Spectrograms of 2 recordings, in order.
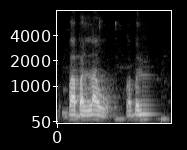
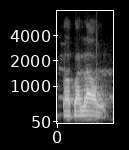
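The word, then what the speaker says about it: Babalawo: We talked a bit about Nimrod, and I said the name Babalau. I mispronounced it. Yes, on purpose. But I think the real name is Babalao.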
